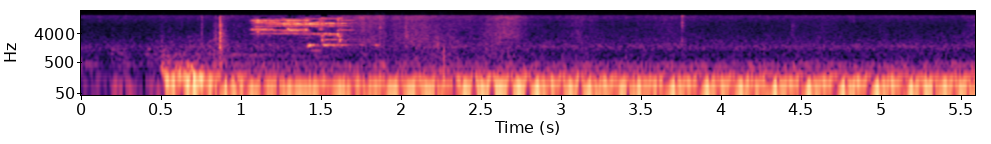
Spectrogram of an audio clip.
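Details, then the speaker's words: 2010 VW Golf GTI cold start idle, uneven loping rumble with irregular pulses, misfiring more noticeable when cold; engine light flashing, sometimes EPC light, running poorly, trouble codes stored. "it's definitely misfiring you can you can't probably hear it I'll show you obviously this is the cold start so it's a little bit more it is a little bit more noticeable but it's definitely misfiring"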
